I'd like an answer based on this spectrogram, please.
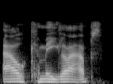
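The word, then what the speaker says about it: Owlchemy Labs: um first game I think from from the developers um which are Alchemy Labs. It's spelled owl chem.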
